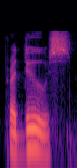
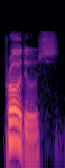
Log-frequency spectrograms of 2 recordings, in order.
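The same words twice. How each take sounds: First: The stress is on the second syllable. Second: The stress is on the first syllable. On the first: It is used as a verb. "Verbs usually take a stress on the second syllable" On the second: It is used as a noun. "nouns take a stress on the first syllable"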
